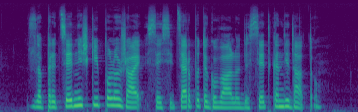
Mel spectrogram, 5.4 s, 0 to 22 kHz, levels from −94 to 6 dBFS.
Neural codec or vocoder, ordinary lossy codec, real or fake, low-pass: none; none; real; 19.8 kHz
